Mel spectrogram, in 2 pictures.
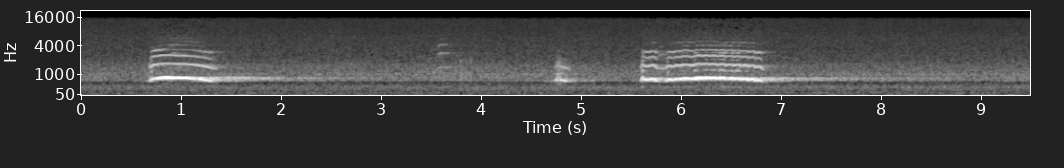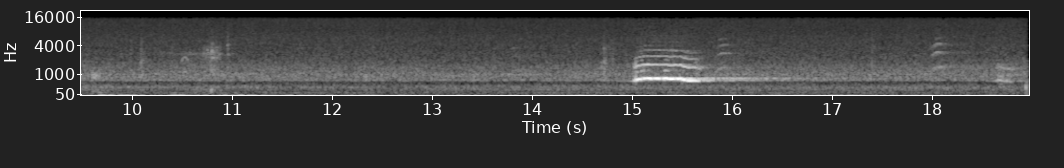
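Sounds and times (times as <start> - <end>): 
tawny owl calling: 0.7 - 2.1, 3.5 - 3.9, 4.7 - 7.9, 15.0 - 16.6, 18.0 - 18.9.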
